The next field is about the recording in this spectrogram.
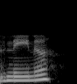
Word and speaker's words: Nina: My name is Nina. – Spell it for me. – N-I-N-A. – N-I-N-A.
